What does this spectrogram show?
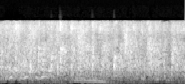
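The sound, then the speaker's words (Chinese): Steady audience applause, a dense wash of many hands clapping at once that holds at an even loudness for a couple of seconds, with a brief low tone faintly audible underneath. “能听明白、看明白，掌声告诉我，你不能接接。”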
